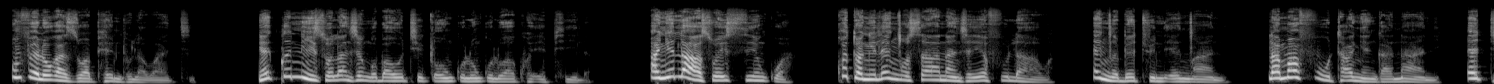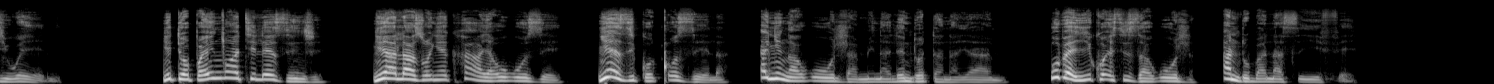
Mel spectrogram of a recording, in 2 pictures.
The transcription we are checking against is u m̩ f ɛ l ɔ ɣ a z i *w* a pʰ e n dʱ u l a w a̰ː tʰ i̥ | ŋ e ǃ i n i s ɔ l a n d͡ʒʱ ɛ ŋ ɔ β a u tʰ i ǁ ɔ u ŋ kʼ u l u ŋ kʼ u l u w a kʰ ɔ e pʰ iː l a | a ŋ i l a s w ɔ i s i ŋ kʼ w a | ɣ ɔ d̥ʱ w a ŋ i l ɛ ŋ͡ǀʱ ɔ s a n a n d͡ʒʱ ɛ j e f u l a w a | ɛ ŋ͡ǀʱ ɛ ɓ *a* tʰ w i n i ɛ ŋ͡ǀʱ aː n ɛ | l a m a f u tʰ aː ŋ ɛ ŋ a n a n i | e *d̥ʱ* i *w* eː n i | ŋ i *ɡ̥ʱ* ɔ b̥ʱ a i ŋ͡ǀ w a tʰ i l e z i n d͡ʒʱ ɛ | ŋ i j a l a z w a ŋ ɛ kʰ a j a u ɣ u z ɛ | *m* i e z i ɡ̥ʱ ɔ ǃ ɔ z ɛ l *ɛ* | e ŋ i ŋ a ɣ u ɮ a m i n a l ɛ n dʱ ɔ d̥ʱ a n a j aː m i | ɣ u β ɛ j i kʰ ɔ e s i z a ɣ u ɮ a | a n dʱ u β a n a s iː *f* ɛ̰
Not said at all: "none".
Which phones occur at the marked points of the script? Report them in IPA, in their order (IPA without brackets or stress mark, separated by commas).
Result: w, e, d̥ʱ, w, d̥ʱ, ŋ, a, f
